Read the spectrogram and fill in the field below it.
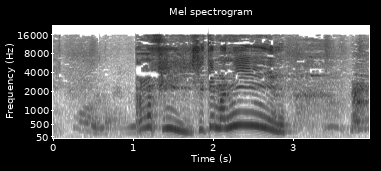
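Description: A dog whines and yowls loudly.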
